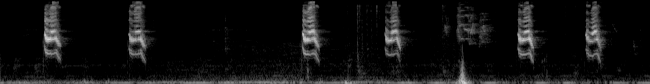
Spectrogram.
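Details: Harsh rasping squawks from a long-tailed shrike, played to stimulate idle shrikes to sing, loud and spaced irregularly about a second apart, one dull low thump midway, quiet background otherwise.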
